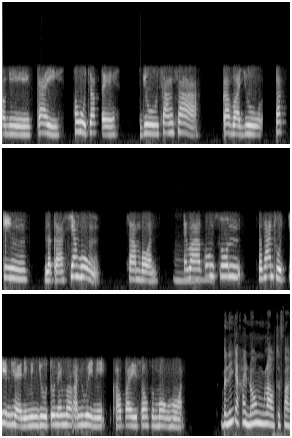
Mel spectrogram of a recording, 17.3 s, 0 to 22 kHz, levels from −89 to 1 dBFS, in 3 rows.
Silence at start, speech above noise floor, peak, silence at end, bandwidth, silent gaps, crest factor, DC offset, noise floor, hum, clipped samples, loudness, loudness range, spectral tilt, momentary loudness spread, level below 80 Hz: 0 s; 55 dB; -6 dBFS; 0 s; 12.5 kHz; 15.32-15.38 s, 15.49-15.54 s, 15.61-15.66 s; 16 dB; under 0.1%; -76 dBFS; none; under 0.1%; -22 LUFS; 4 LU; -6 dB/octave; 9 LU; -64 dBFS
